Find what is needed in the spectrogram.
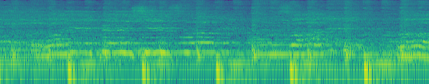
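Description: Dance music with a singer's voice carrying the melody over a steady drum beat, played loud in a large hall.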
